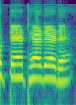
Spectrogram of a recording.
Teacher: जब टे ठे डे डे का उच्चारण करते हैं तो जीभ क्या करती है? मूर्धन्य को स्पर्श करती है।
